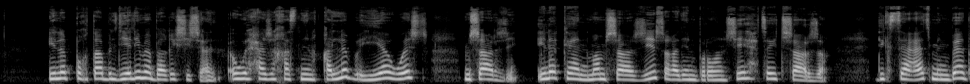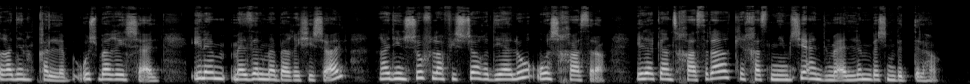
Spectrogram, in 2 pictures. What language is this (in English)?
Moroccan Arabic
